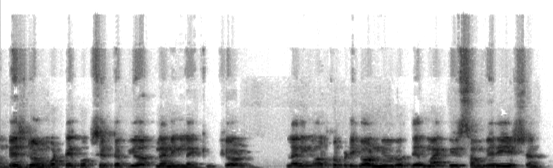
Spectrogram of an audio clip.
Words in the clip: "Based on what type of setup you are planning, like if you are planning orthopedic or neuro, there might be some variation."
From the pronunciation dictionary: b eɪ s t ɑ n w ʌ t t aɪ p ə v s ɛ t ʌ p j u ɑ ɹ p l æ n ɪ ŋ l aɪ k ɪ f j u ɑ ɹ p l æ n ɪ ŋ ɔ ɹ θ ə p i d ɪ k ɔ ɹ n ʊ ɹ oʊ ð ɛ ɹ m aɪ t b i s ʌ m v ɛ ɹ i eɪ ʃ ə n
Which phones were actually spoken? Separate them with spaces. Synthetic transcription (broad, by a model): b eɪ s t ɑ n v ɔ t t aɪ p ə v s ɛ t ʌ p j u ɑ ɹ p l æ n ɪ ŋ l aɪ k ɪ f j u ɑ ɹ p l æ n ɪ ŋ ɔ ɹ t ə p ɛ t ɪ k ɔ ɹ n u ɹ oʊ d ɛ ɹ m aɪ t b i s ʌ m v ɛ ɹ i eɪ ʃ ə n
